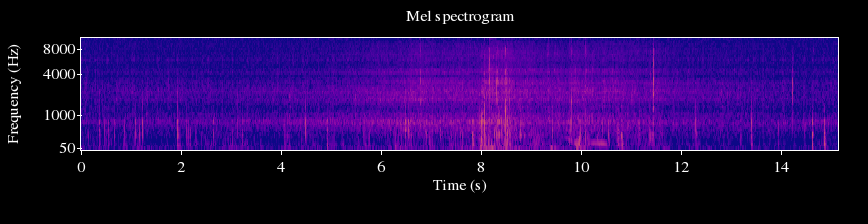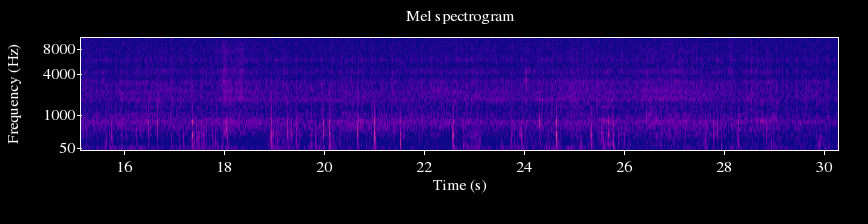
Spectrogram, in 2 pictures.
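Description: Kayak paddling on a creek: irregular knocks and clicks of the paddle against the boat, with splashing and rushing water. The water noise swells and is loudest about six to eleven seconds in.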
